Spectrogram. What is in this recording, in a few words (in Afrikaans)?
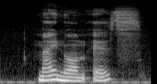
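"my naam is", Afrikaans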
